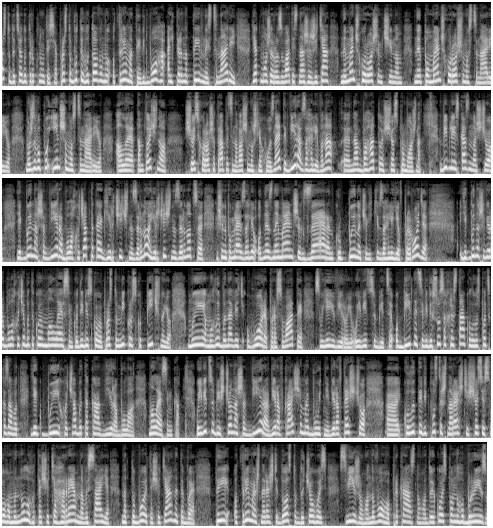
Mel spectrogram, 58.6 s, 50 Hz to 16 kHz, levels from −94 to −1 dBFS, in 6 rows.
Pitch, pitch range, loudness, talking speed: 250 Hz, 230-280 Hz, -13 LUFS, 165 wpm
